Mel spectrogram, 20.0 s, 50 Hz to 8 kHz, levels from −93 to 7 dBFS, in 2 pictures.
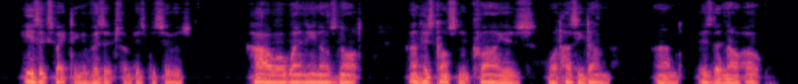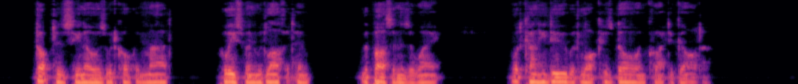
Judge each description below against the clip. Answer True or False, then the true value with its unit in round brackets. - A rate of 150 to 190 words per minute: True (160 wpm)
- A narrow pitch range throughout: True (1.7 semitones)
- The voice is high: False (95 Hz)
